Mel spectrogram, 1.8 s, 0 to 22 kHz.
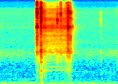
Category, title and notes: Sound effects > Human sounds and actions
Old Digicam Shutter (Leica M8)
Leica M8 shutter click. Recorded with iPhone voice recover app
shutter, leica, photography, camera, photo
